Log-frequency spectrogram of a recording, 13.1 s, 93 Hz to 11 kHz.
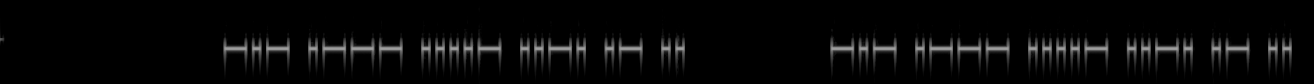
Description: Morse code, heard as a keyed tone, about 17 wpm, 700 Hz. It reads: KJ4FAI KJ4FAI
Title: USA Call Signs - 6 Characters - Repeated 3x - 17wpm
